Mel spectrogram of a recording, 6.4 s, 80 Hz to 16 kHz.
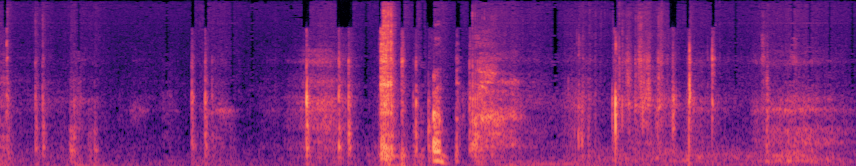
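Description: Scattered clicks, knocks and rustling of someone moving about inside a Peugeot 206: the handbrake being released and the person getting out of the car.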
